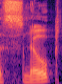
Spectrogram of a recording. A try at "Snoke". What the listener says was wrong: Snoke, not Snope. Snoke. You said it's Snoke, but you said Snope.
